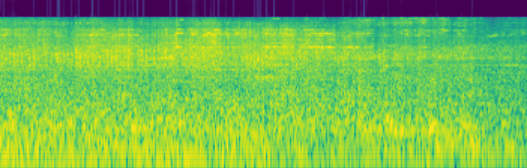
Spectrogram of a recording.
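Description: Coal hopper cars of a freight train rolling past close by, their steel wheels running on the rails in a steady, loud rumble and rattle.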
